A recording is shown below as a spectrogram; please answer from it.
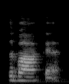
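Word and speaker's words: Zabka: How you pronounce his last name again? William what? Zabaka.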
